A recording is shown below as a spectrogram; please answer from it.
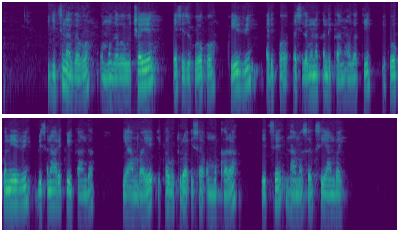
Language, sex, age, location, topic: Kinyarwanda, male, 25-35, Kigali, health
